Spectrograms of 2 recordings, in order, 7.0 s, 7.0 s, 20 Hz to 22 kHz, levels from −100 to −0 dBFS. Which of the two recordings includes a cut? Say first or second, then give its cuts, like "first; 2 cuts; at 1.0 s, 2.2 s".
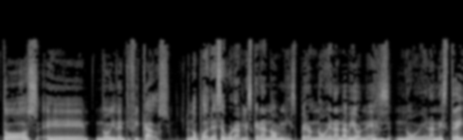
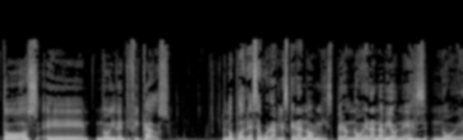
first; 1 cut; at 2.7 s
